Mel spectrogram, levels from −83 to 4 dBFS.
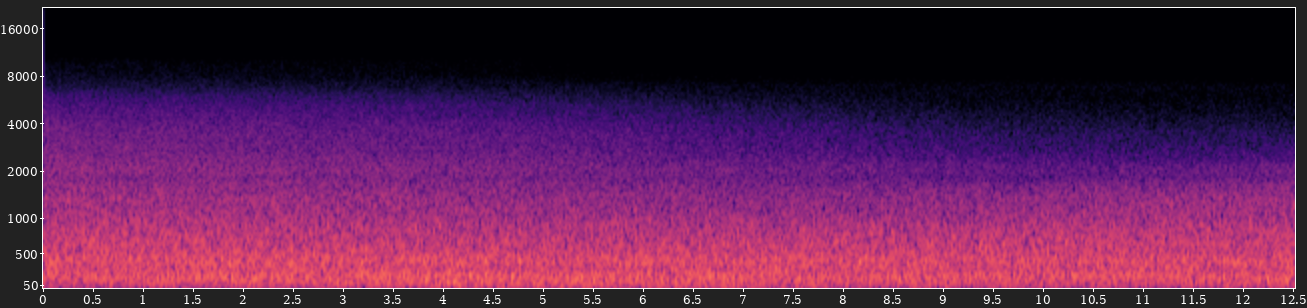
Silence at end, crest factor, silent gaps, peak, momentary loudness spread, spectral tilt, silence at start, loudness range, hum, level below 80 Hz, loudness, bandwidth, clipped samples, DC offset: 0 s; 12 dB; none; -12 dBFS; 2 LU; -8 dB/octave; 0 s; 1 LU; none; -38 dBFS; -24 LUFS; 10.5 kHz; under 0.1%; under 0.1%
